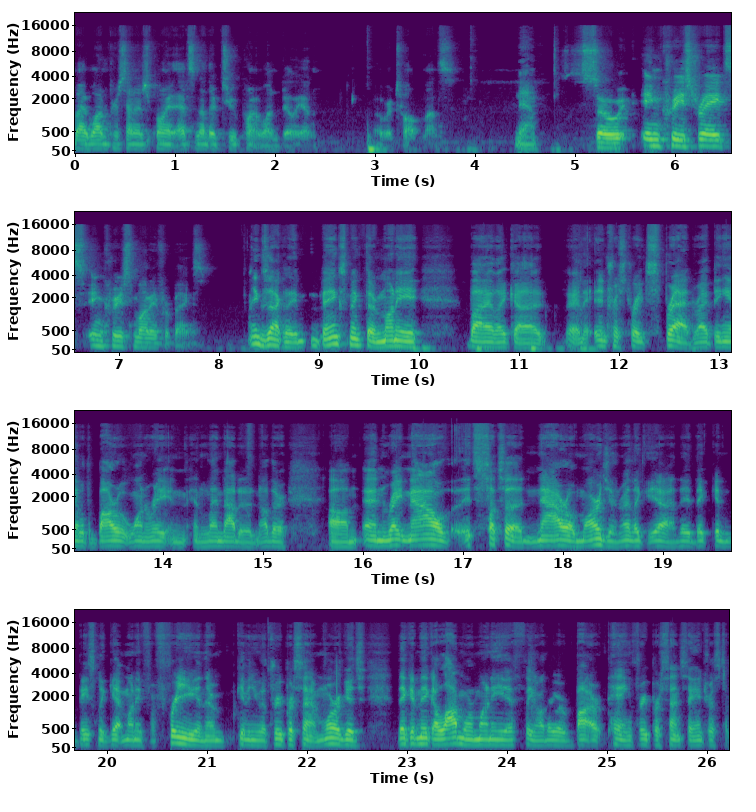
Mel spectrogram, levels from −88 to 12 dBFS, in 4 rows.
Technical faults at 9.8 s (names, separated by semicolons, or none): none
